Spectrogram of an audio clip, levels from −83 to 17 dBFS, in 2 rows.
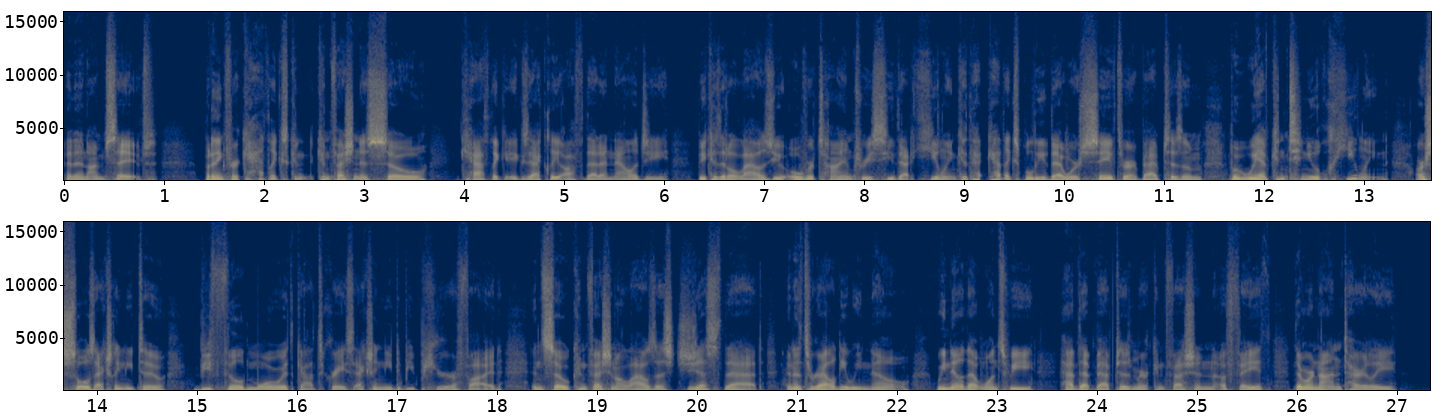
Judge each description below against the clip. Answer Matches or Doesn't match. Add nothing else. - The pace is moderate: Matches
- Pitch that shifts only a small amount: Doesn't match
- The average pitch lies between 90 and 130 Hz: Doesn't match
